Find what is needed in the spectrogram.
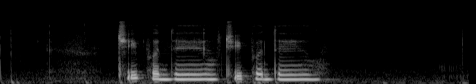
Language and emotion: Russian, sad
